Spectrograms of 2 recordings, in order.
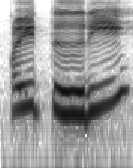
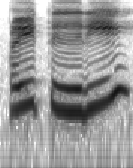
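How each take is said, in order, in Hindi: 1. r की आवाज़ पतली और हल्की बोली जाती है। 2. r की आवाज़ पतली और हल्की बोली जाती है।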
